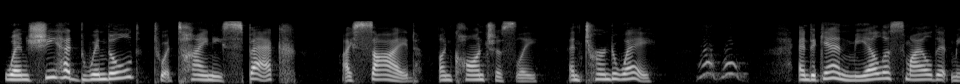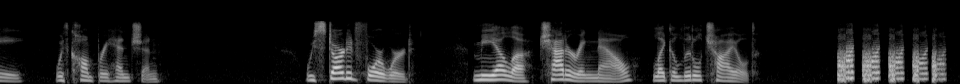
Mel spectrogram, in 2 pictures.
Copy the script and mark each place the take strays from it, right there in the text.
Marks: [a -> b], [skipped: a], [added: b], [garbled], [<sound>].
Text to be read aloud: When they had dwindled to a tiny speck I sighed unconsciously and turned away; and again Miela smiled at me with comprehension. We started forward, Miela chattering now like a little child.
When [they -> she] had dwindled to a tiny speck I sighed unconsciously and turned away; [bark] and again Miela smiled at me with comprehension. We started forward, Miela chattering now like a little child. [laugh]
